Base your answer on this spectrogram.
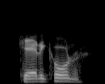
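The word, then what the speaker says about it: catty-corner: If I were to see it and didn't know the pronunciation of it, I would have said cater corner, but it's catty, and it's an adverb or an adjective.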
